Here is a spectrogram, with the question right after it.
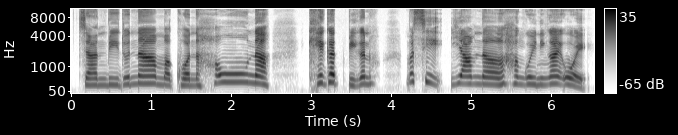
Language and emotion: Manipuri, disgusted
